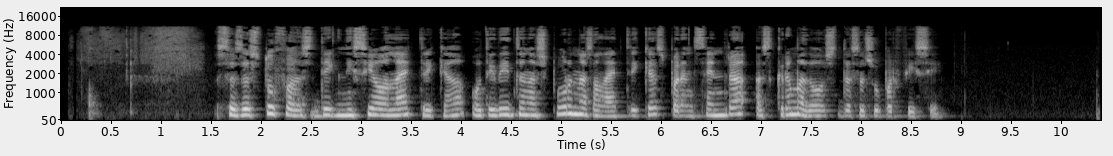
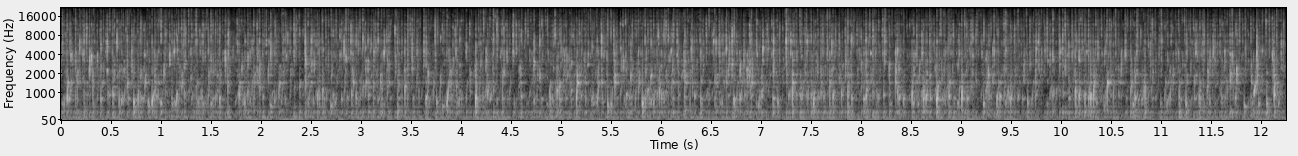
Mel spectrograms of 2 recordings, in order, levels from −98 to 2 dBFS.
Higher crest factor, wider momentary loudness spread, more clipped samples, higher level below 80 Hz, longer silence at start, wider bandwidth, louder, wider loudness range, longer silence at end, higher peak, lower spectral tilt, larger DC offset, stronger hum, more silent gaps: second, 18 dB vs 30 dB; first, 12 LU vs 4 LU; neither; second, -74 dBFS vs -54 dBFS; first, 0.3 s vs 0 s; second, 11.5 kHz vs over 20 kHz; first, -24 LUFS vs -29 LUFS; first, 5 LU vs 1 LU; first, 1.6 s vs 0 s; second, -8 dBFS vs -2 dBFS; first, -4.5 dB/octave vs -0.5 dB/octave; neither; neither; neither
